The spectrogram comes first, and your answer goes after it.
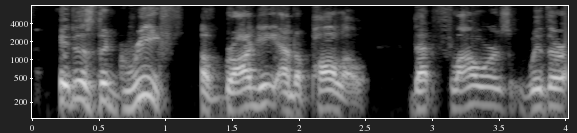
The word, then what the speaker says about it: Bragi: norse god bragi now you'll hear me sometimes refer to him as bharaji either is acceptable but the proper pronunciation is bragi he was the god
